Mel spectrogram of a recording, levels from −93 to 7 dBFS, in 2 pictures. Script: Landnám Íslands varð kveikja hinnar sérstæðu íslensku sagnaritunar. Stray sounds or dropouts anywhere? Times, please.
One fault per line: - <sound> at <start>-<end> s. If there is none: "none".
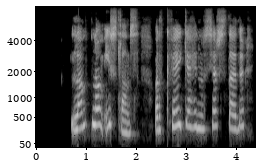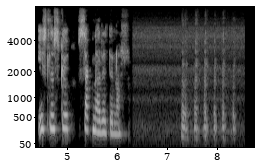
- laugh at 7.3-8.4 s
